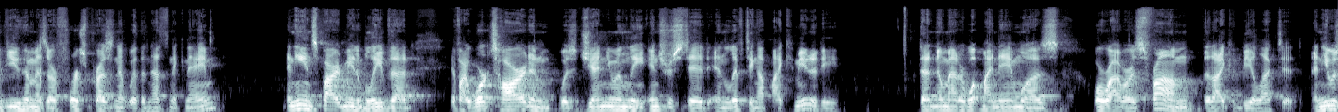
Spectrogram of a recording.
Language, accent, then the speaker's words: English; Beavercreek, Ohio, United States; also born or lived in Cincinnati, Ohio; I'm half Tibetan, half Punjabi Indian. I'm 6'3", but I'm all Ohio, born and raised in Ohio. They got married in India and immigrated in the 1980, of all places, to Beaver Creek, Ohio. I was born and raised there, went to public schools.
